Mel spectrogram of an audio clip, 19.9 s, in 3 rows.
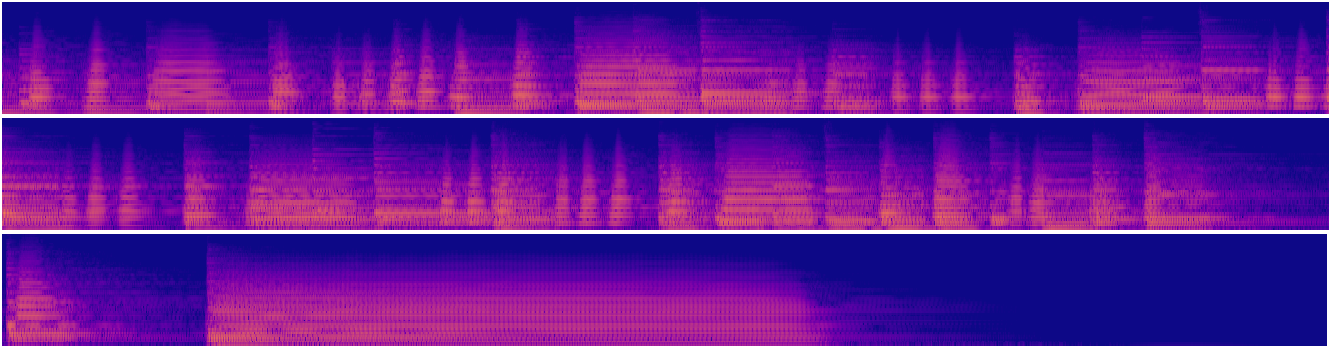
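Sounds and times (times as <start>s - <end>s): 
trombone solo: 0.0s - 17.8s.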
